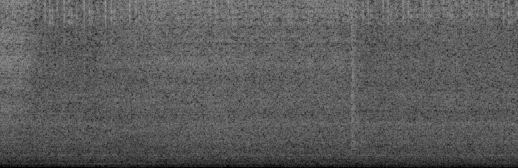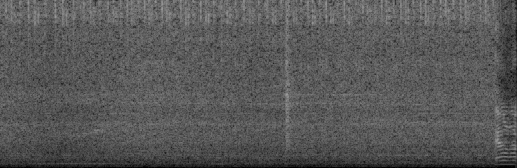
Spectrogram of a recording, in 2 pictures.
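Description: A car engine idles steadily after a vacuum leak, a constant close mechanical hum with a faint whine running through it and no breaks or revving across the whole stretch.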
